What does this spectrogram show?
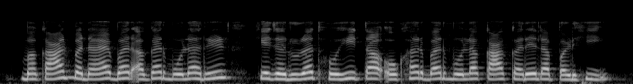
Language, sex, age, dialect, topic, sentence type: Chhattisgarhi, female, 18-24, Western/Budati/Khatahi, banking, question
